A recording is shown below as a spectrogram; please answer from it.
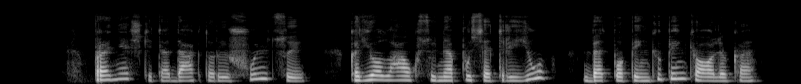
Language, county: Lithuanian, Klaipėda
